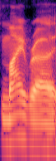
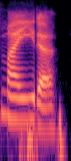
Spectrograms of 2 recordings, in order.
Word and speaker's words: Maíra: many people know your name is actually not pronounced myra in in portuguese is it no it's not yeah i go by mario just because it's so much easier and it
